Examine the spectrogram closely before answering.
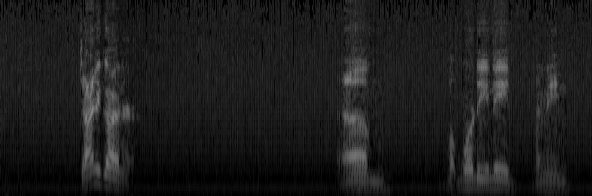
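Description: Race car engines idle with a steady low hum.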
